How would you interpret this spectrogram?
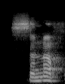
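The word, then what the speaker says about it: sınıf: Bacanya Ih, karena senefa. ini gak ada titiknya. Senef.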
